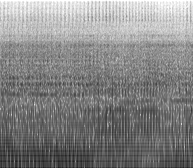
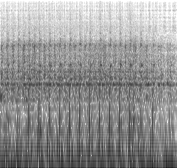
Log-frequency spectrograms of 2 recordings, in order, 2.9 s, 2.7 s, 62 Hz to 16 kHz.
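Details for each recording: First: 1985 Club Car DS gas golf cart single-cylinder engine, previously crank/barely-start-then-die, first start after carburetor cleaning with airbox still off: fires and settles into a steady, even chug with brief rev dips; running normally. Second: Gas 1985 Club Car DS, wants to start then dies unless throttle feathered; fuel filter replaced and electric fuel pump confirmed working: rapid chuffing about six per second as it turns over, briefly runs, then dies; carburetor suspected.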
